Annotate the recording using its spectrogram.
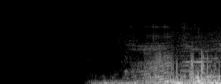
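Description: Silence for nearly the first second, then outdoor sound cuts in: a low rumble and a drawn-out, low voice sound whose pitch bends, growing louder toward the end.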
